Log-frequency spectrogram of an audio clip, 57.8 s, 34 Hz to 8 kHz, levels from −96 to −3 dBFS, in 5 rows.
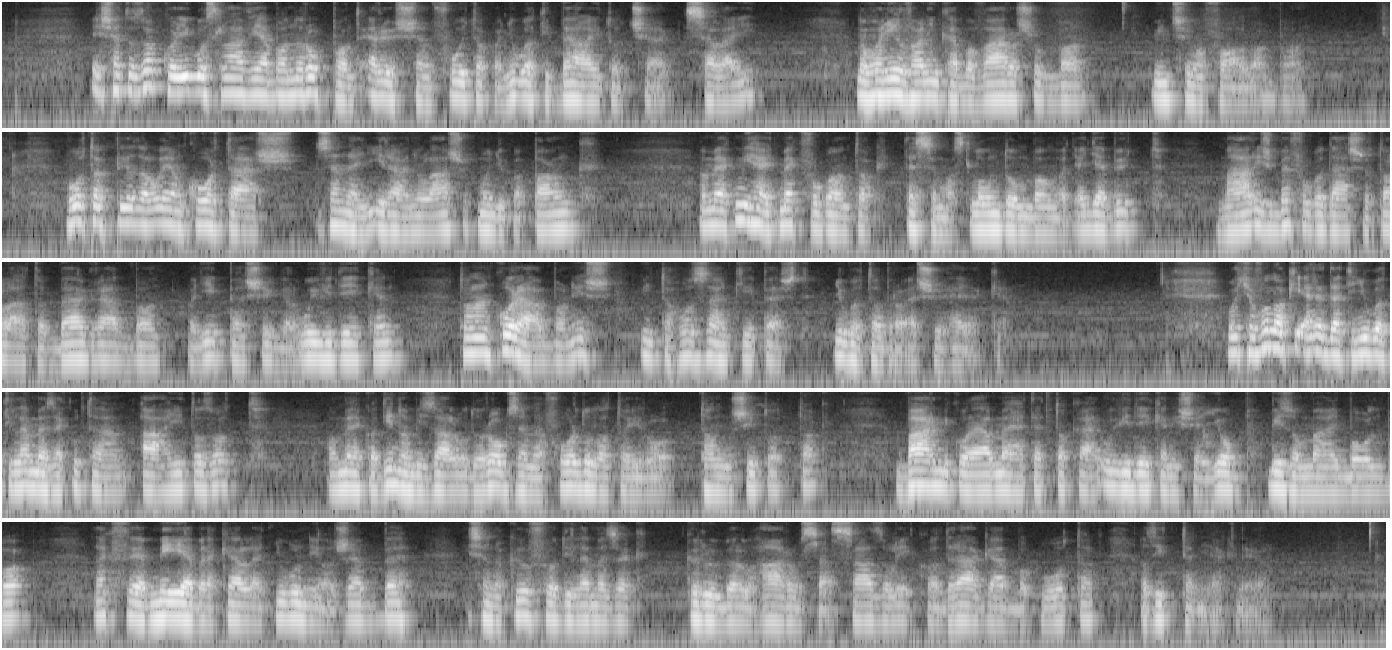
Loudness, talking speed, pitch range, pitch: -20 LUFS, 100 wpm, 110-130 Hz, 115 Hz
